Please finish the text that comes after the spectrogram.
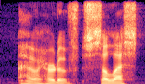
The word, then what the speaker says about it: Celeste: what it's about though remove the last e Celeste okay it's basically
